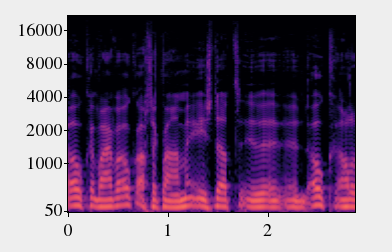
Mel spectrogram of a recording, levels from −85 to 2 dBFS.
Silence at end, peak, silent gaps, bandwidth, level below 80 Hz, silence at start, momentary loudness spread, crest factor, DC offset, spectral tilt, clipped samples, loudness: 0 s; -16 dBFS; none; 16.5 kHz; -58 dBFS; 0 s; 3 LU; 14 dB; under 0.1%; -7.5 dB/octave; under 0.1%; -31 LUFS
